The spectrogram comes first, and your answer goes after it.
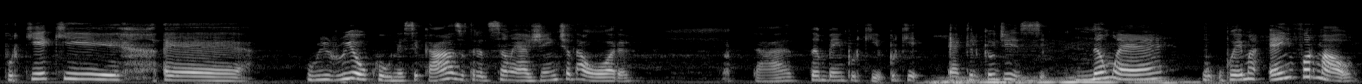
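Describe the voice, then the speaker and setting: A woman teaching an online literature class, explaining slowly, with many fillers and corrections. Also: mid-range voice, animated, highs cut off. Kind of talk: online lecture.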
